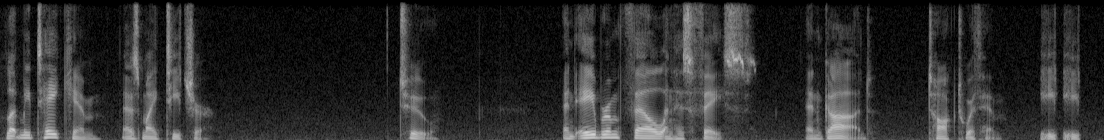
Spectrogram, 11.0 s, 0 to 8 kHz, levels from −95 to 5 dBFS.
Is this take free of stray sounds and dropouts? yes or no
no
